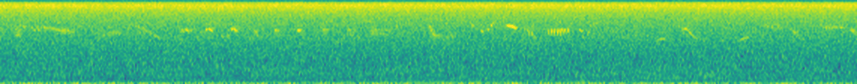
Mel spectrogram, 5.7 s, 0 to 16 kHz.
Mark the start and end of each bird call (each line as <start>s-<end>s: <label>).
0.0s-5.7s: Eurasian Skylark (Alauda arvensis)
